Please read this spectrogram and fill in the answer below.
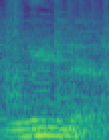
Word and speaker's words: Lean Her: And lastly, we have what I like to call Lean Her, or pronounced leaner.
